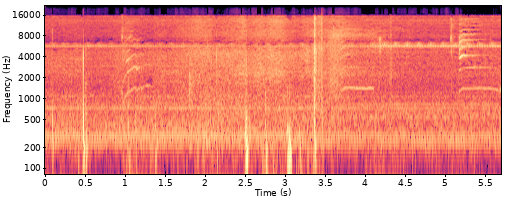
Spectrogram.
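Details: Tiny kittens crying for their mother cat: a few thin, high mewing cries, some rising then falling, scattered through the clip over a steady electrical hum, with soft thumps and clicks nearby.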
